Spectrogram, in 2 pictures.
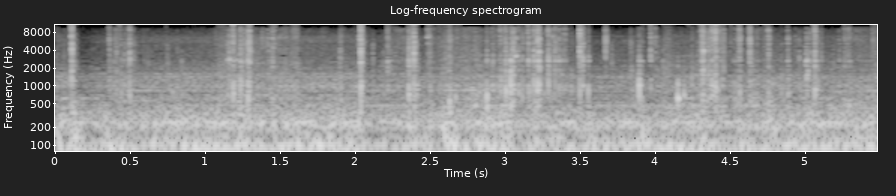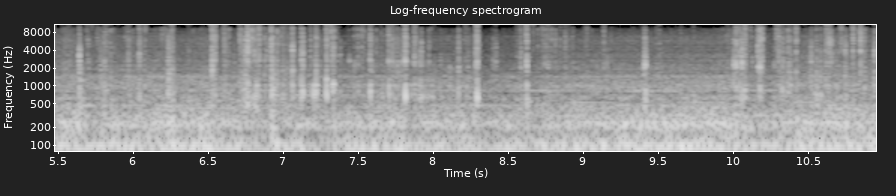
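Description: Old window tint film being peeled slowly off the rear glass, crackling with many irregular small ticks as it comes away from the glass, over a steady low rumble.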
